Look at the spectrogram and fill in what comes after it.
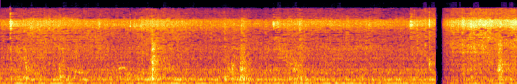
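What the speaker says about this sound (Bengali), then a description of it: "এই কিছুক্ষণ এটাকে আমি কষাতে থাকবো।" Potato curry (aloo dum) with spices, green chilli and coriander leaves sautés in a pan, giving a steady close sizzling hiss with faint stirring scrapes.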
